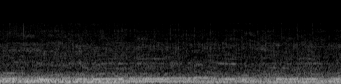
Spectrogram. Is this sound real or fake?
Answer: fake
